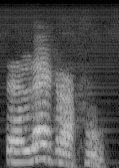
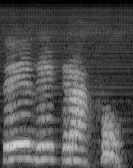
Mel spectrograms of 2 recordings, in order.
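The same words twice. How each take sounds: First: Telégrafo with a punched LÉ, falling after it; Portuguese stress on telégrafo. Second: Telegrafo stressed on the next-to-last syllable, GRA; Esperanto stress on telegrafo. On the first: Teacher contrasting Portuguese with Esperanto, stress on LÉ in telégrafo. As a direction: stress the second syllable of telégrafo, LÉ. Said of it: "Em português". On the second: Teacher showing the Esperanto word, slow telegrafo with stress on GRA. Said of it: "Em Esperanto". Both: Shown as a demonstration.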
